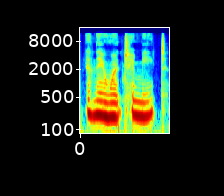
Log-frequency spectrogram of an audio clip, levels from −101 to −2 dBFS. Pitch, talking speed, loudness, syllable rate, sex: 205 Hz, 255 wpm, -13 LUFS, 5.0 syllables/s, female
